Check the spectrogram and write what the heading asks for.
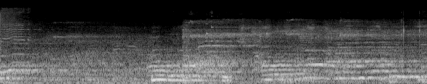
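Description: A basketball bouncing on a hardwood-style court during play, with players and spectators shouting over it in a large covered hall.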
